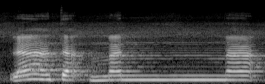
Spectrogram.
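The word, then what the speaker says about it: لَا تَأْمَنَّا: sedikit manyun, yang disembunyikan, cukup diisyaratkan dengan manyun atau memanjangkan ke depan. Jadi la ta'manna, nah itu boleh. La ta'manna. Jadi ada sedikit efeknya dalam melafalkan kalimat la ta'manna.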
